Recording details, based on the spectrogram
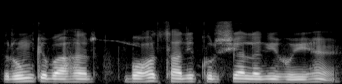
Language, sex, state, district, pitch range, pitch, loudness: Hindi, male, Arunachal Pradesh, Lower Dibang Valley, 125-140 Hz, 130 Hz, -14 LUFS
